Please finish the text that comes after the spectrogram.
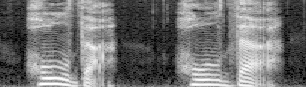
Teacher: You put your tongue in position for the D, but you move right into pronouncing the. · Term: stop D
